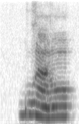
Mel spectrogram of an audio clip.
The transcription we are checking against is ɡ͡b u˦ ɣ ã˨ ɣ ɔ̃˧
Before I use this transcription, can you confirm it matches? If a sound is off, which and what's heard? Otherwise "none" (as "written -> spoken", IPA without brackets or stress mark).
none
